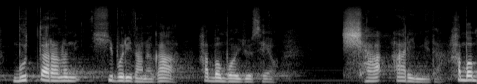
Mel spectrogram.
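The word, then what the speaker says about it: שָׁאַל: 여러분, 흥미로운 것은요, 다윗이 하나님께 묻자와 하나님께 물어, 영어로 ask, inquire 이렇게 번역되는 이 묻다라는 히브리 단어가, 한번 보여주세요, 샤알입니다. 한번 발음해 보십시다. 샤알, 샤알입니다.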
